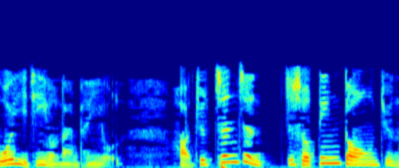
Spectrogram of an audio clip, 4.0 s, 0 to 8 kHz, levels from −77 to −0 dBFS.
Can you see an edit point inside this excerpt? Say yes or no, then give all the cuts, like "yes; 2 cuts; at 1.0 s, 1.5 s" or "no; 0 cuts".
no; 0 cuts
